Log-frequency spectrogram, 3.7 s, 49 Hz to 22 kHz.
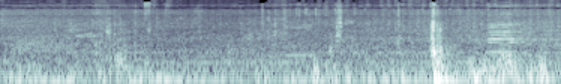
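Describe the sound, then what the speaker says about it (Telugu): A 2020/21 Kia Sonet HTK Plus petrol engine idles as a quiet, steady low rumble, heard up close with a brief louder knock near the end and some wind noise. "ఇంజన్ అయితే చాలా సైలెంట్ ఉంది"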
